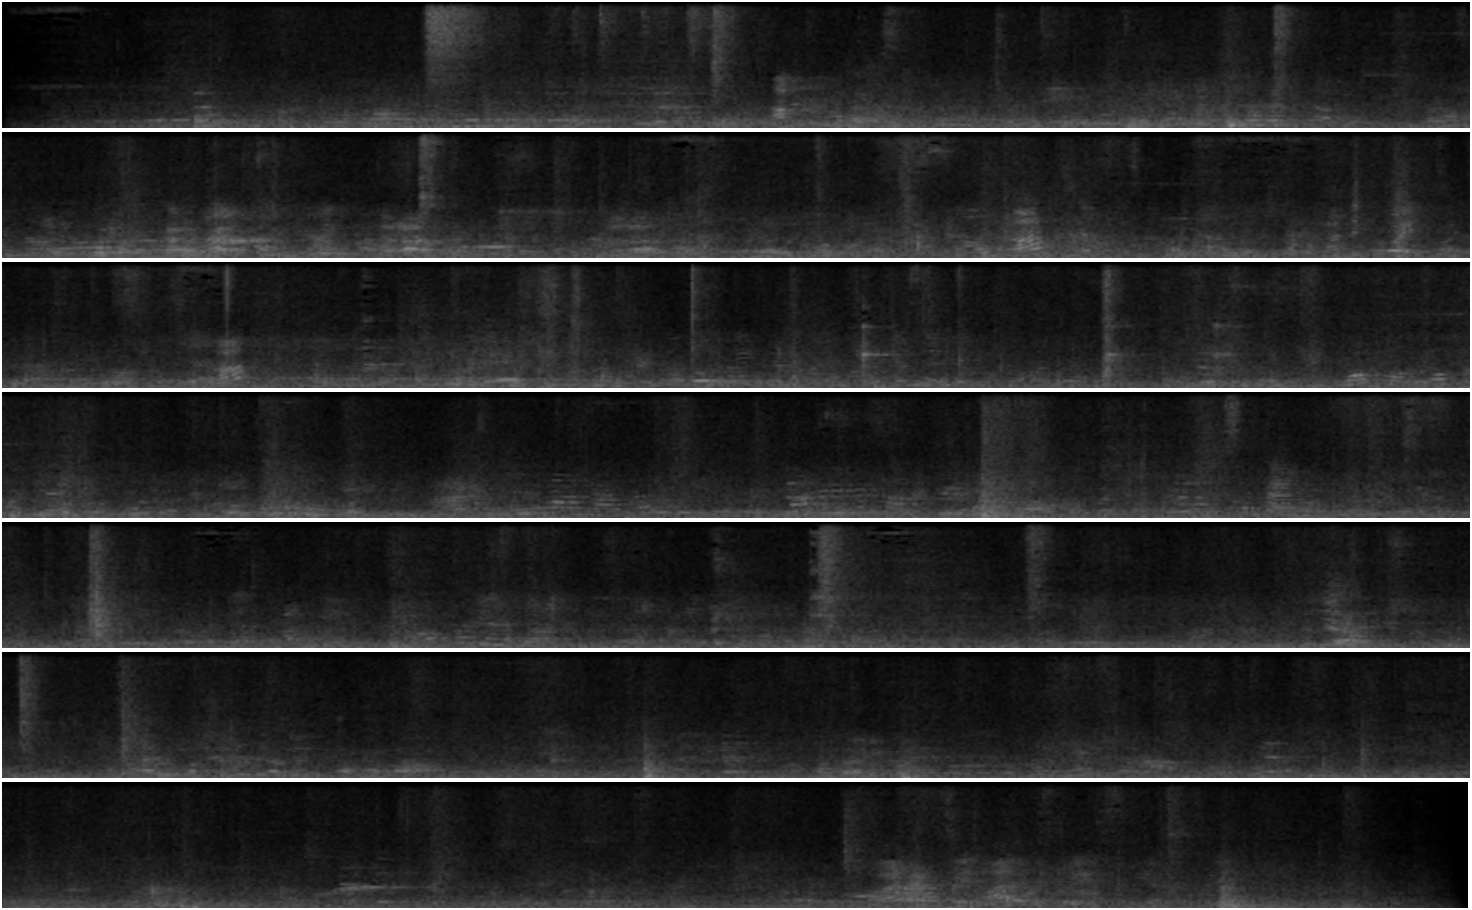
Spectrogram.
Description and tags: AMB DXB Airport DutyFree
Dubai Airport Duty Free.
Airport, Ambience, Crowd, Dubai, Duty-Free, UAE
